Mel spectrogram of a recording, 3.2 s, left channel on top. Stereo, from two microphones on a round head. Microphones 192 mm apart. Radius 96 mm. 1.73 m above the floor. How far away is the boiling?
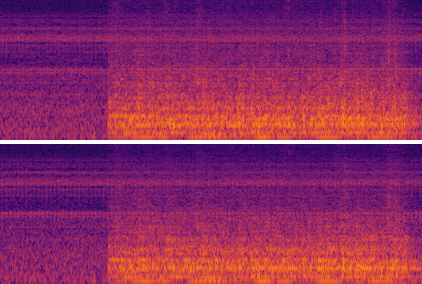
About 0.8 m.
